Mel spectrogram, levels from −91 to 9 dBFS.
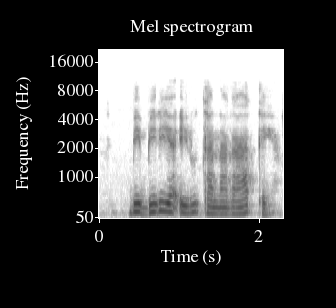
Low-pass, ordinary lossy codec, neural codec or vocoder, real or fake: none; none; vocoder, 22.05 kHz, 80 mel bands, HiFi-GAN; fake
